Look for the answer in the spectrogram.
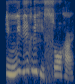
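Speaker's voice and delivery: plain reading voice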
